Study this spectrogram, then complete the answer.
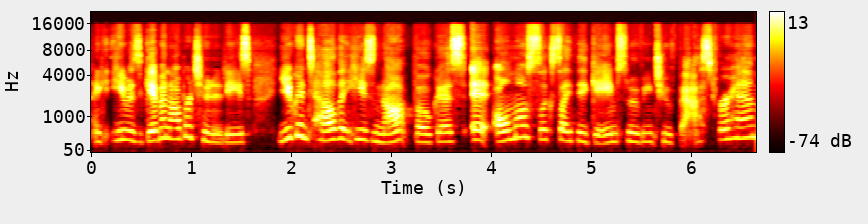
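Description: Her pitch high and varying in an ordinary way, a woman talks fairly quickly in a dry recording with no echo and a quiet background. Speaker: sports podcast co-host. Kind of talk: casual chat. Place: home room. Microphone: handheld.

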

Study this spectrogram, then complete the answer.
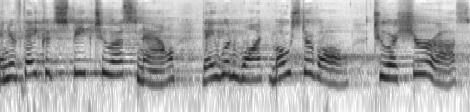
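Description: Speaking at a very slow pace, a woman lets her pitch swing very widely. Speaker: lay reader giving parish announcements. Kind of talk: church announcements and prayer intro. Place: church. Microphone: podium.

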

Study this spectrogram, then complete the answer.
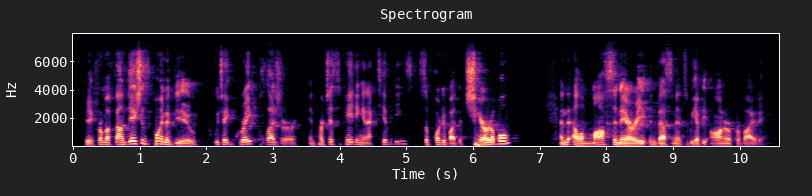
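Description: The pace is very fast from this man. The background is quiet. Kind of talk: keynote speech. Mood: light, humorous. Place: hall. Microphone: podium.

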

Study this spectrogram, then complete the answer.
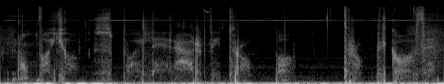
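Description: A soft-spoken woman at a very slow pace over loud background noise. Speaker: video creator. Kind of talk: casual vlog chat. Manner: soft-spoken intimate ASMR talk. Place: home room. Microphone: headset.

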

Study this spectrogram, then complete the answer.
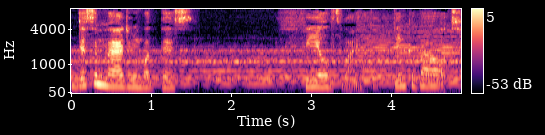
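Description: A woman at a very slow pace over clear background music, in a dry sound with no echo. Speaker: guided meditation host. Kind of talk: guided meditation. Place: car. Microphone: phone near.

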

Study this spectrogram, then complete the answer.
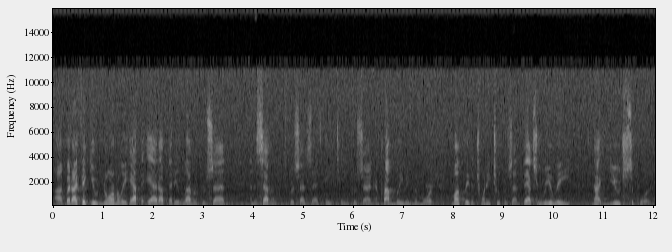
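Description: Some audible room echo surrounds a man speaking at a moderate pace and fairly high pitch, somewhat breathy, with ordinary pitch variation and big swings in loudness. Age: 60s. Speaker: survey consultant presenting results. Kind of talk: presentation to city council.

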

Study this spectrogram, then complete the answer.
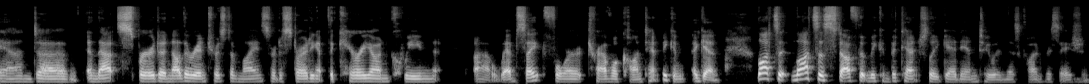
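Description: In a Canadian accent, a woman speaks at a very deep, low pitch and a fairly quick pace, with big swings in loudness and a dry sound with no echo. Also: ordinary pitch variation, quiet background. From Ontario, Canada (small town north of Toronto). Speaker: marketing speaker and educator; speaker, educator. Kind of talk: casual interview chat. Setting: video call. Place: home room. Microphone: earbuds.

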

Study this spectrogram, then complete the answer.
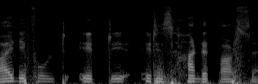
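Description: A man speaks with a non-native accent. His intonation is monotone and flat. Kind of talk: software tutorial narration.

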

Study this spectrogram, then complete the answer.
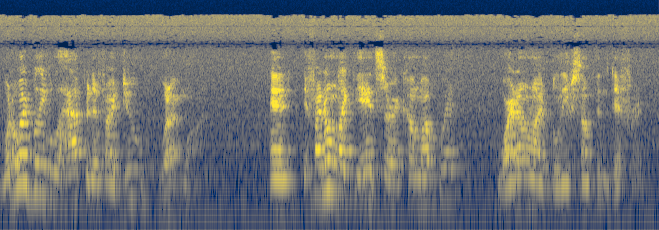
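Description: Heard with audible room echo and light background noise, a man speaks at a very fast pace. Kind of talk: prepared public speech. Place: classroom. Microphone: camera far.

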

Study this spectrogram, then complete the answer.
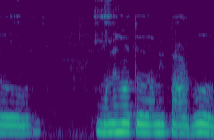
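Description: Her tone is dark and mellow. The woman speaks in a monotone, flat intonation. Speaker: vlogger and homemaker. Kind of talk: casual vlog talk to viewers.

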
